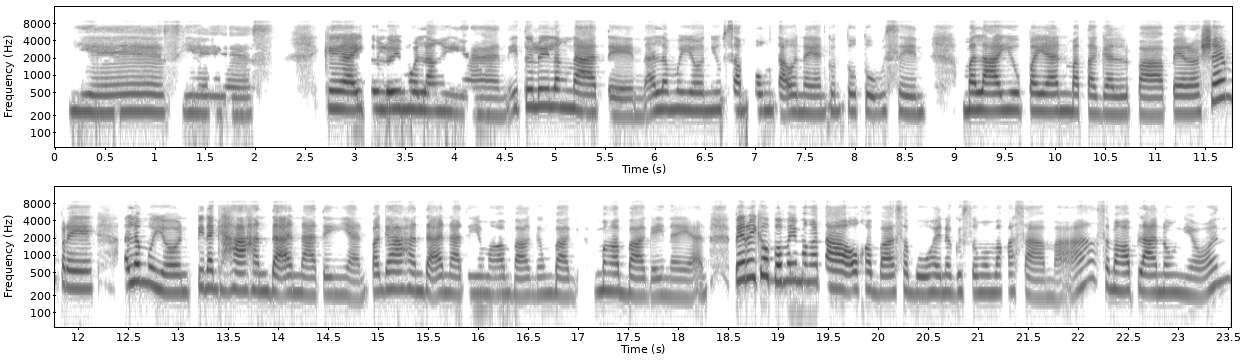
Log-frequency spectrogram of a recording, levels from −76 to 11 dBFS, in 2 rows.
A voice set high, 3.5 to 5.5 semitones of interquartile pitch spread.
No: high, 235 Hz; average, 2.8 semitones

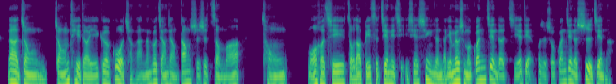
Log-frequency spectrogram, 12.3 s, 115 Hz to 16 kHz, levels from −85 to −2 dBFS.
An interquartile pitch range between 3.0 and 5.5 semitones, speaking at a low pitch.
Yes: average, 3.5 semitones; low, 110 Hz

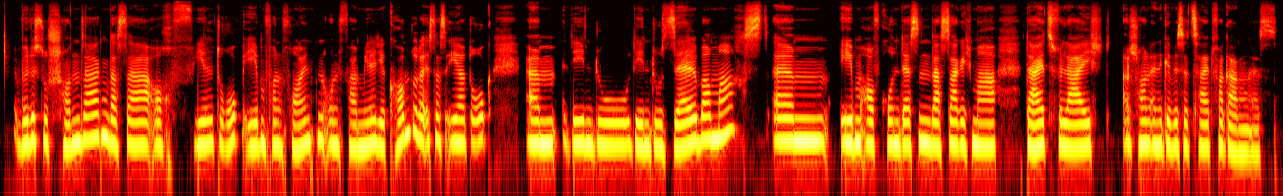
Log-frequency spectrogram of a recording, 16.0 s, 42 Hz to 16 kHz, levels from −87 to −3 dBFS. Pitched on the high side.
Yes: high, 200 Hz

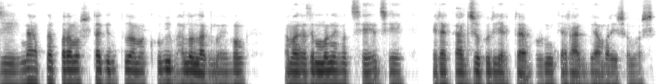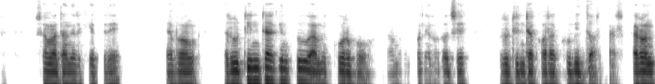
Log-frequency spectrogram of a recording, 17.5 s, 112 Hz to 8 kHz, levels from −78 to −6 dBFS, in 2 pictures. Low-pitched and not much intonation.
Yes: low, 105 Hz; narrow, 1.1 semitones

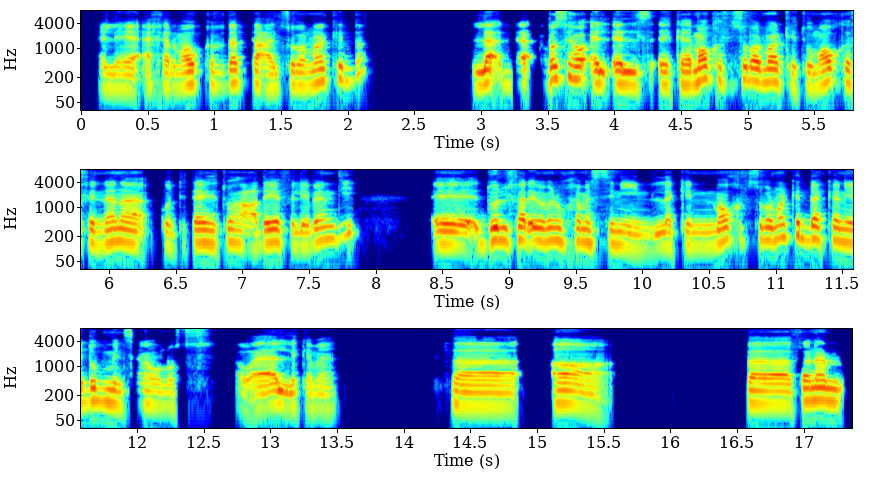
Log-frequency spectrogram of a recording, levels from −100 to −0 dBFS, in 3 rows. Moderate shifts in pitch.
Yes: average, 3.6 semitones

